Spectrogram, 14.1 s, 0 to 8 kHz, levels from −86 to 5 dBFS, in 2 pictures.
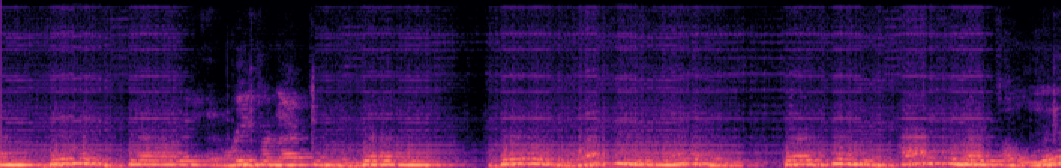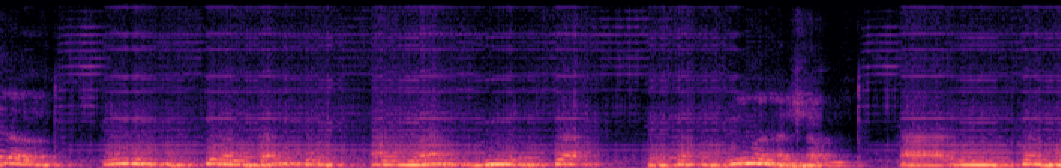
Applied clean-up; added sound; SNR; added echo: neural separator model SepFormer DNS4.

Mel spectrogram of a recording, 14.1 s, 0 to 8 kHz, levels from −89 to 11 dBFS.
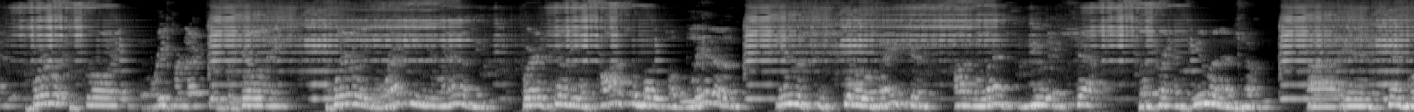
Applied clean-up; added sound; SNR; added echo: classical method WPE with log-MMSE.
